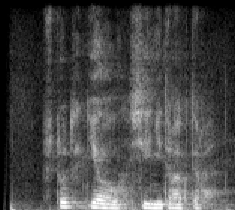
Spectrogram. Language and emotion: Russian, neutral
